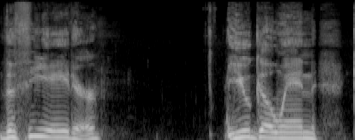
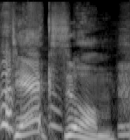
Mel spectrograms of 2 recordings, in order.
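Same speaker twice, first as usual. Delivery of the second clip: normal talking voice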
